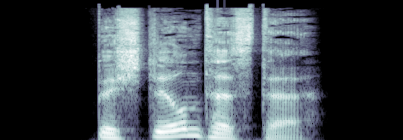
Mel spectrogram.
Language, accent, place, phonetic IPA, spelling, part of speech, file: German, Germany, Berlin, [bəˈʃtɪʁntəstə], bestirnteste, adjective, De-bestirnteste.ogg
- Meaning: inflection of bestirnt: 1. strong/mixed nominative/accusative feminine singular superlative degree 2. strong nominative/accusative plural superlative degree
